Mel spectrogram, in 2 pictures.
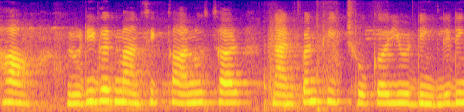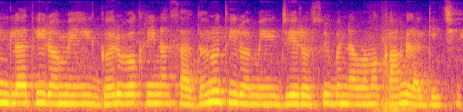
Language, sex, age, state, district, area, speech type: Gujarati, female, 18-30, Gujarat, Mehsana, rural, spontaneous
